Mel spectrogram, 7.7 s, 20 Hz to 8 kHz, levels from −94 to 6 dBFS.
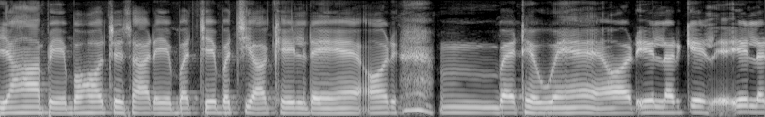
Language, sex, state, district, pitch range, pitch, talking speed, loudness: Hindi, male, Bihar, West Champaran, 130-145 Hz, 140 Hz, 135 wpm, -15 LUFS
